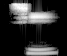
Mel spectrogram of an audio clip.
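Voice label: "Qí", Chinese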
